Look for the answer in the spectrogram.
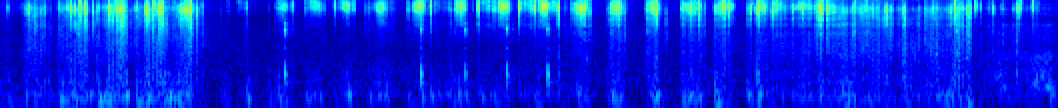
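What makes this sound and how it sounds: Long nails on both hands quickly scratch the rough faces of a hand-sized solid pink Himalayan salt crystal lamp. A dense, bright, gritty rasping fills the first two seconds, then breaks into short, irregular bursts of scratching mixed with sharp, dry taps that die away almost instantly.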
